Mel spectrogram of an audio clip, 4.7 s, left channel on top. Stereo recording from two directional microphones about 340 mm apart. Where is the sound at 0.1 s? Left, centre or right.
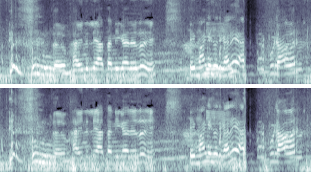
Centre.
